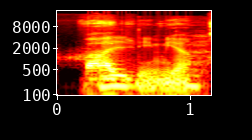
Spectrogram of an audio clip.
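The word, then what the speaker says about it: Hvaldimir: Die norwegische Bevölkerung sollte ihm einen Namen geben und hat sich zu 37% und jetzt kommt das Norwegische für Valdimir entschieden. Ich nehme mal an, das H, das spricht man gar nicht. – Genau, uns dann auch. Der heißt nicht Wladimir, sondern Valdimir.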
